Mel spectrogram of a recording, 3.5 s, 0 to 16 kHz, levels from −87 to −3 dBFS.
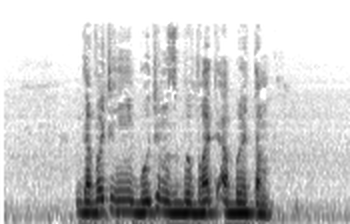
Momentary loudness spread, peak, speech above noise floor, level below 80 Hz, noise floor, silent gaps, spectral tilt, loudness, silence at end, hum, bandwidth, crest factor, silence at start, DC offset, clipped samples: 6 LU; -2 dBFS; 39 dB; -46 dBFS; -52 dBFS; none; -9 dB/octave; -15 LUFS; 0.8 s; none; 10 kHz; 14 dB; 0.75 s; under 0.1%; under 0.1%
